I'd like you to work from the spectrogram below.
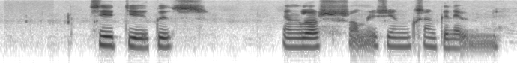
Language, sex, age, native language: Icelandic, male, 11, English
